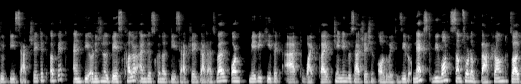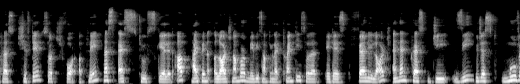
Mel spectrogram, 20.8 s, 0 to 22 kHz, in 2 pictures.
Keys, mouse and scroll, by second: 1.4 middle click, 1.4-1.9 scroll down 1, 1.9 click, 8.2-9.0 middle drag, 9.8 middle click, 10.6 shift+a, 12.7 s, 16.6-17.5 scroll down 2, 17.5-18.0 scroll down 2, 18.1-18.7 scroll up 1, 18.7 scroll up 2, 18.7 g.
